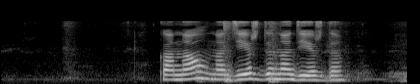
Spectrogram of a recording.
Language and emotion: Russian, neutral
